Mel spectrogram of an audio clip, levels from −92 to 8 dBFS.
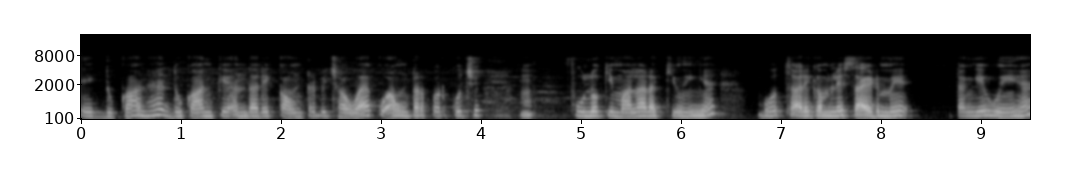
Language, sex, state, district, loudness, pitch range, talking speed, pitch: Hindi, female, Uttarakhand, Tehri Garhwal, -27 LUFS, 190-215 Hz, 175 wpm, 205 Hz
